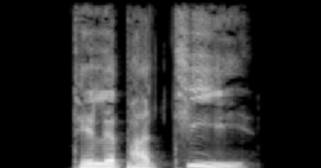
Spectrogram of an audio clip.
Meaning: telepathy
- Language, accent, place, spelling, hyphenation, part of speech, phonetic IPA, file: German, Germany, Berlin, Telepathie, Te‧le‧pa‧thie, noun, [telepaˈtiː], De-Telepathie.ogg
